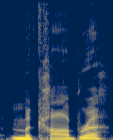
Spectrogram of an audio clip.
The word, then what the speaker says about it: macabre: be just a bit macabre. No, you don't pronounce the B part, do you? It's macabre, not macabre.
